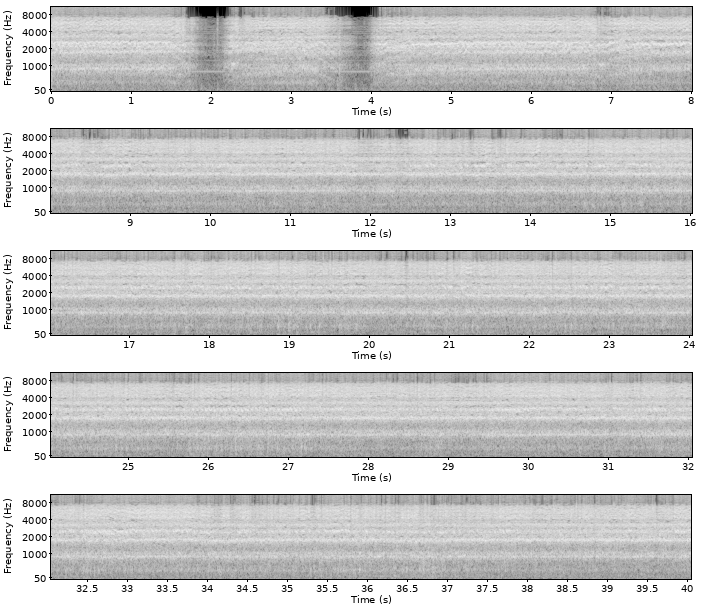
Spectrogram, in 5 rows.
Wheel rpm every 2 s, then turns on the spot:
180, 100, 160, 180, 220, 230, 230, 240, 230, 230, 230, 230, 230, 230, 230, 230, 230, 230, 230, 230.
none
